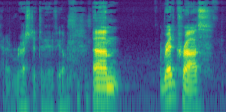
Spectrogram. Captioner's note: laughing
